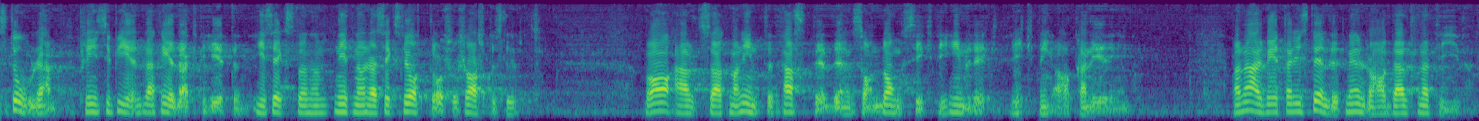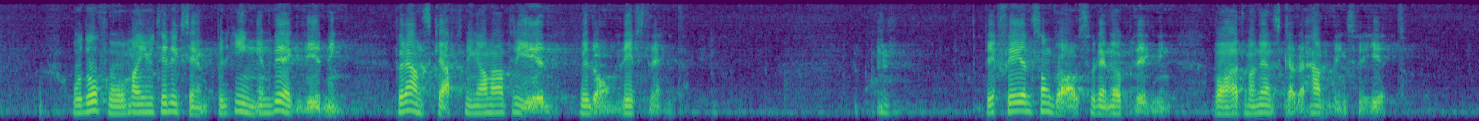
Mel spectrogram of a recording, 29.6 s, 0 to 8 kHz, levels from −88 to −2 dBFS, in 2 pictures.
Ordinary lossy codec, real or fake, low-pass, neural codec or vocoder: none; fake; 7.2 kHz; vocoder, 22.05 kHz, 80 mel bands, HiFi-GAN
